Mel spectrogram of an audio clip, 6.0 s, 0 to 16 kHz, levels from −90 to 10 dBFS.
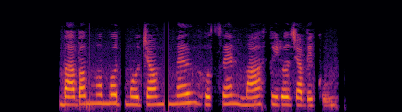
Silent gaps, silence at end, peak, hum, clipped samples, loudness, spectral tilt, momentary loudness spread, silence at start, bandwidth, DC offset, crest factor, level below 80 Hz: none; 1 s; 0 dBFS; none; under 0.1%; -16 LUFS; -5 dB/octave; 7 LU; 0.9 s; 7.2 kHz; under 0.1%; 16 dB; -66 dBFS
